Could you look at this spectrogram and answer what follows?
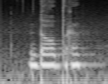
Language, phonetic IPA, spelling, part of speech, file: Belarusian, [ˈdobrɨ], добры, adjective, Be-добры.ogg
- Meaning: good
